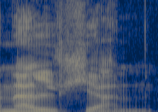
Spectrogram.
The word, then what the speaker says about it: Naldjian: No, por ahí a veces lo que pasa con la D en el medio, como que a veces parece como que se dificultara. Así que digo, bueno, Nalhian directamente.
